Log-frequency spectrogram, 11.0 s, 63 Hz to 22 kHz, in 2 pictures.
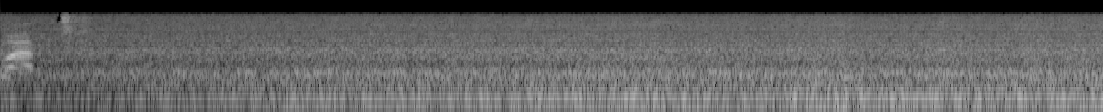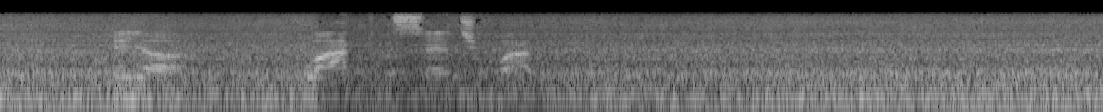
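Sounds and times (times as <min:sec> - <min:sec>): road and engine noise in car: 0:00.0 - 0:11.0.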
